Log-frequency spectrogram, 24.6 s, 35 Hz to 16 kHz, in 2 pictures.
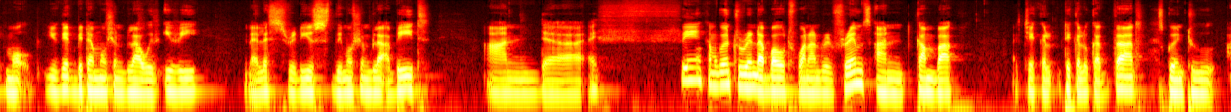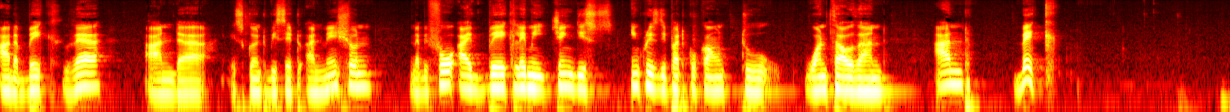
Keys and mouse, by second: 2.6 click, 5.0 click, 6.7 shift+click, 7.8 click, 9.8-11.3 drag, 10.7 KP_0, 11.5 BackSpace, 11.8 click, 15.1 click, 17.0-19.2 drag, 18.5 KP_0, 18.7 KP_0, 21.7 ctrl+s.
